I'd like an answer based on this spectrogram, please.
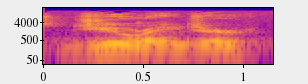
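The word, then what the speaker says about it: Zyuranger: Of course, it is the Red Ranger from the first series Mighty Morphin, or from the Sentai series Jew Ranger. By the way, that's spelled with a Z for those of you who don't know.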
